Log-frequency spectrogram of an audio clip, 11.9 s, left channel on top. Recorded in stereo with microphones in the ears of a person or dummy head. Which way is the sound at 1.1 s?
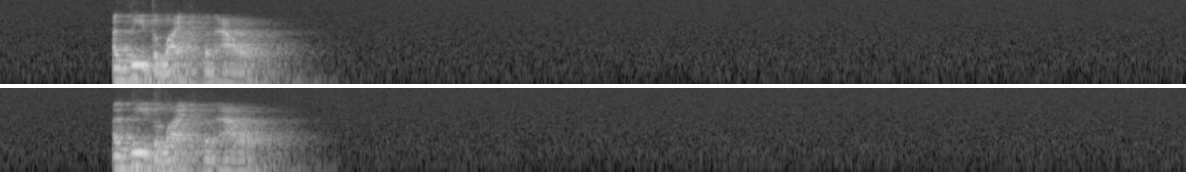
50° left (ahead or behind).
